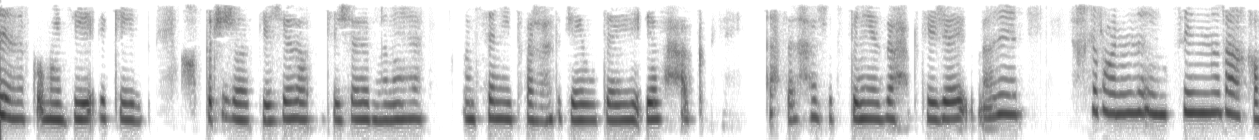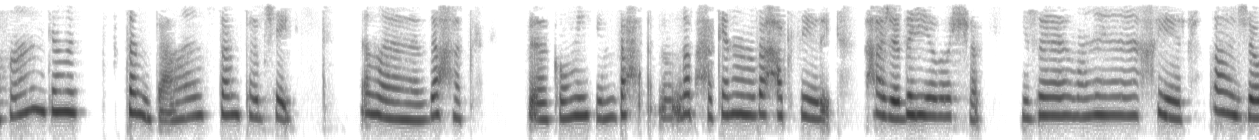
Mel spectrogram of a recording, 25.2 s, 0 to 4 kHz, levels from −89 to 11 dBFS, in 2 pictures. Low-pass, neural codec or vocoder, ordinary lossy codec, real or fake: 3.6 kHz; codec, 16 kHz, 2 kbps, X-Codec, HuBERT features, trained on general audio; MP3, 24 kbps; fake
